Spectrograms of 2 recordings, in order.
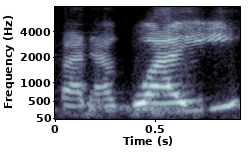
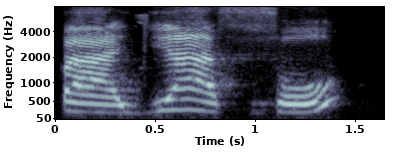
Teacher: está sonando como vocal Paraguay ya pero por ahí si yo menciono payaso ahí sí me funciona como consonante porque yo no digo pa y aso vá ahí Sí suena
